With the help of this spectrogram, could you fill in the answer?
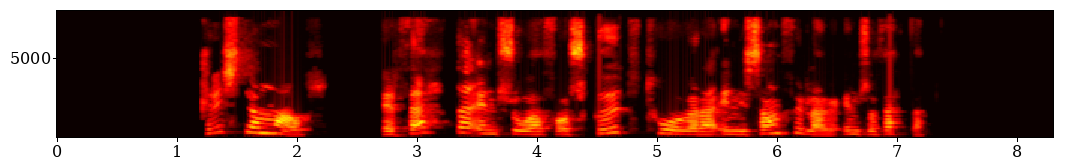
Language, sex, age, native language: Icelandic, female, 40-49, Icelandic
